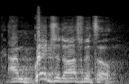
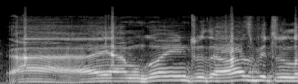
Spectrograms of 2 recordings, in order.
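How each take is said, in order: First: It is said like an angry man. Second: It is said like a drunkard.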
